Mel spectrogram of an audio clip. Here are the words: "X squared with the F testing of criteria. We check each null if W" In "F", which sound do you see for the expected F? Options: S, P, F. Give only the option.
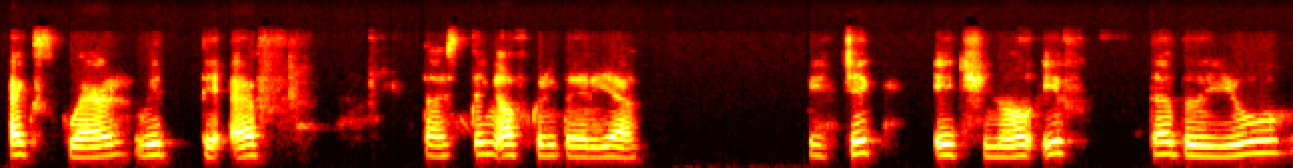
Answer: F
